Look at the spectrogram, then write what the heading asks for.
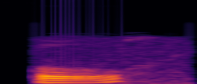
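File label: "hoch", Alsatian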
